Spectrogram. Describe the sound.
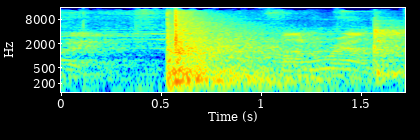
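A thrown hatchet strikes its target during a hatchet-throwing game over beers, landing as one sharp, loud thwack with a brief ringing tail, while people keep talking around it.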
